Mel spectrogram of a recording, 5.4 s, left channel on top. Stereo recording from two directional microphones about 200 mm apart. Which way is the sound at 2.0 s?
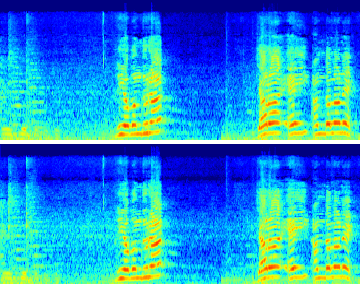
25° left (ahead or behind).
